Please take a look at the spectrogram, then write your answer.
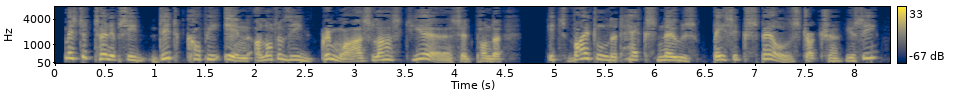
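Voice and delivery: put-on a young researcher stammering out an answer; nervous young wizard. Ponder justifying the machine.

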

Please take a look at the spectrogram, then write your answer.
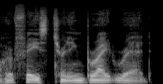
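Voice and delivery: plain reading voice

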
